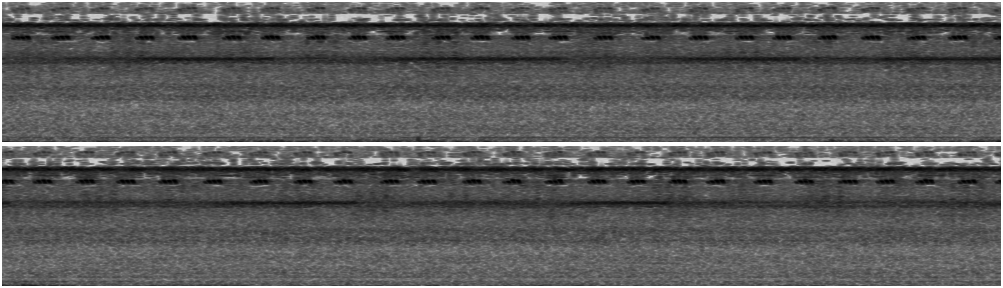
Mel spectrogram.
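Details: Crickets chirping in a chorus with cicadas: short, bright pulsed chirps repeating about two to three times per second over a steady, shrill high drone and a fainter lower continuous hum throughout.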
